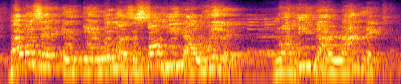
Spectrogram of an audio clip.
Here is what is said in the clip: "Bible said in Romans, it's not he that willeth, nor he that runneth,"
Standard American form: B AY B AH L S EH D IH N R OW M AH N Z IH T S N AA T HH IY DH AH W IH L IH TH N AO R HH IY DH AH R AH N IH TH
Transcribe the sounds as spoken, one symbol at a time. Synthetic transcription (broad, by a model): B AY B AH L S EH IH N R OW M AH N S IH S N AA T HH IY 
